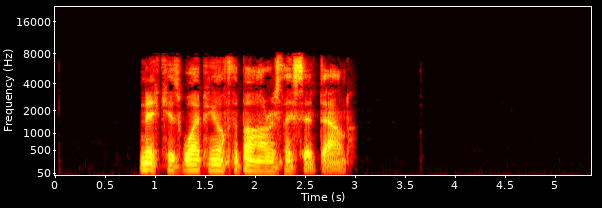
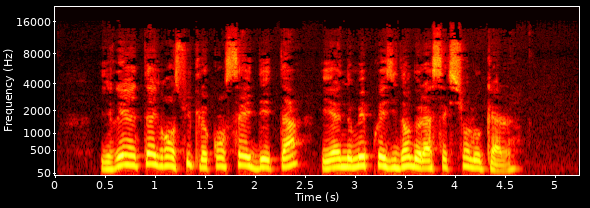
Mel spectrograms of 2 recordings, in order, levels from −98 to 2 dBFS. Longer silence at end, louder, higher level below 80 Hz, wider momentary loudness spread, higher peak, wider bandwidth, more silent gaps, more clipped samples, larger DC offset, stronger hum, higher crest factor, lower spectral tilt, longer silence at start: first, 2.4 s vs 0.6 s; about the same, -20 LUFS vs -22 LUFS; about the same, -64 dBFS vs -62 dBFS; about the same, 6 LU vs 8 LU; first, -2 dBFS vs -8 dBFS; second, 8.2 kHz vs 14.5 kHz; neither; neither; neither; neither; first, 22 dB vs 14 dB; second, -2.5 dB/octave vs -6 dB/octave; first, 0.85 s vs 0.45 s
